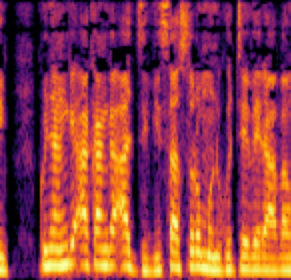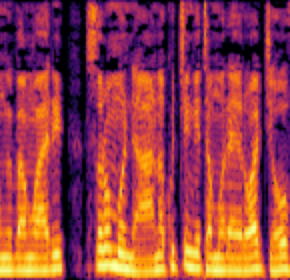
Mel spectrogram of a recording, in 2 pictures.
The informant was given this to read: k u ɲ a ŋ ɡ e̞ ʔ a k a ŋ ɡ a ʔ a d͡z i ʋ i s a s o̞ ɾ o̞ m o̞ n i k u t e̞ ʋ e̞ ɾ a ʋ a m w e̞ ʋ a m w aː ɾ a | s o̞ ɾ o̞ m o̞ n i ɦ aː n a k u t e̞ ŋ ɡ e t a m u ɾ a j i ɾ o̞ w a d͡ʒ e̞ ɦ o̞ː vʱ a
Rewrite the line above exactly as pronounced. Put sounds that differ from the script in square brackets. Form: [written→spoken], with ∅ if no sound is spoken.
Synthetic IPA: k u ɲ a ŋ ɡ e̞ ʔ a k a ŋ ɡ a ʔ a d͡z i ʋ i s a s o̞ ɾ o̞ m o̞ n i k u t e̞ ʋ e̞ ɾ a ʋ a m w e̞ ʋ a m w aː ɾ [a→i] | s o̞ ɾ o̞ m o̞ n i ɦ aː n a k u [t→t͡ʃ] e̞ ŋ ɡ e t a m u ɾ a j i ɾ o̞ w a d͡ʒ e̞ ɦ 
